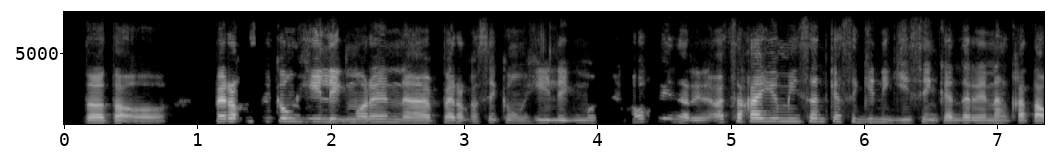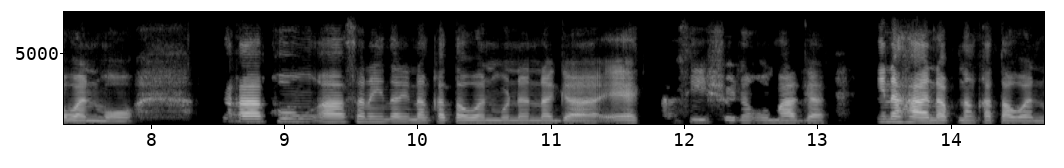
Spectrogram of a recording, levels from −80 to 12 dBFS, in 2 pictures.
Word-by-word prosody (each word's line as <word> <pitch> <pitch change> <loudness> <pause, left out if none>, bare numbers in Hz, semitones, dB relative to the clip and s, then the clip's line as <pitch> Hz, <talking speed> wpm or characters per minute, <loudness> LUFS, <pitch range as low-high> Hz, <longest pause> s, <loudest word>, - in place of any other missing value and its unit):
Totoo. 130 -7 +2 0.4
Pero 215 +2 +10
kasi 235 +1 -19
kung 230 0 +2
hilig 210 -2 +2
mo 190 - -1
rin 200 -1 0
na 165 -1 +4
pero 180 +1 -1
kasi 190 0 -9
kung 175 0 -10
hilig 160 -3 -5
mo 160 0 -10
rin, - - -26
okey 220 +1 -7
na 180 - -1
rin 160 -2 -6
at - - -1
saka 245 -1 +5
yung 230 -1 -5
minsan 225 +1 -2
kasi 215 0 -7
ginigising 180 -2 -8
ka 175 - -1
na 165 -1 -2
rin 160 0 -3
ng 155 -1 -3
katawan 145 -1 +1
mo, 125 -1 -5 0.7
tsaka 205 0 +7
kung, 215 -1 -8
ah, 190 0 +3
sanay 195 -1 -5
na 190 0 -3
rin 185 - -9
ng 180 - -3
katawan 165 -2 -3
mo 155 - -9
na 150 0 -4
nag-eehersisyo 150 +4 -3
nang 155 -1 -9
umaga, 155 -3 -1 0.4
hinahanap 180 -6 +6
ng 155 -1 -3
katawan 135 -3 -2
170 Hz, 185 wpm, -23 LUFS, 155-195 Hz, 0.7 s, Pero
